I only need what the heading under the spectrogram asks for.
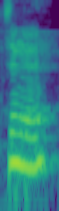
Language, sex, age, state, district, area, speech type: Bodo, male, 18-30, Assam, Udalguri, rural, spontaneous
